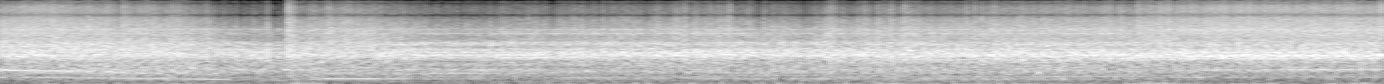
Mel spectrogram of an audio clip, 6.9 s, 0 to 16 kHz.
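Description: Kawasaki Ninja 250R's parallel-twin engine at track speed, heard onboard under heavy wind noise. Its revs fall for about the first second as the bike slows into a corner, then climb steadily again as it drives through the bend.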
